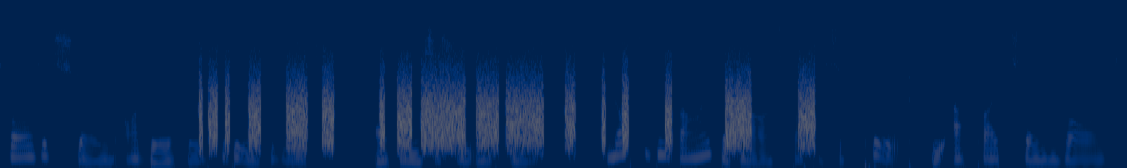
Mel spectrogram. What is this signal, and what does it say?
Bursts of noise, with speech in English. There is no code.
